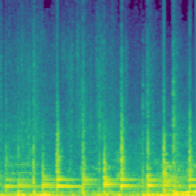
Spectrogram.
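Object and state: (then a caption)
Resonant musical stone. A resonant Gobustan musical stone (gaval stone) is struck repeatedly in a loose rhythm, giving bright, wood-block-like knocks with short ringing tones that fade quickly between strikes. The rock works, producing a clear musical percussive sound.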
